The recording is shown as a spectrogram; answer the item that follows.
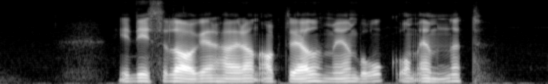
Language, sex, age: Norwegian, male, 34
